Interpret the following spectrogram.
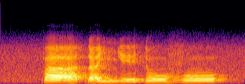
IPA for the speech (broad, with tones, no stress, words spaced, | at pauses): paː˦˨ ɗa˨ɲeː˨ɗoː˧vo˦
